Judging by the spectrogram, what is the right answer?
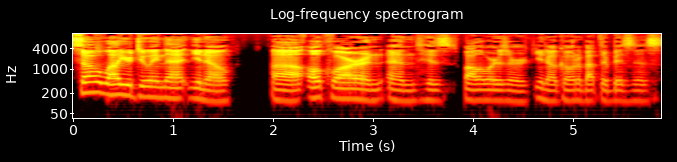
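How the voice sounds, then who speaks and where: A man with a medium-pitched voice, an unremarkable speaking voice, ordinary pitch variation and a moderate pace. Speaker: game master. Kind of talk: tabletop roleplaying game podcast.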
